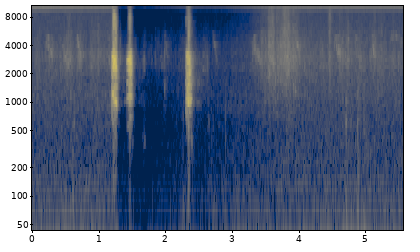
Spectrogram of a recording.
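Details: Siberian Husky puppy, three and a half months old, barking while meeting a hedgehog for the first time. Three short, sharp yelping barks: two in quick succession, then a third about a second later, over quiet background hiss.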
